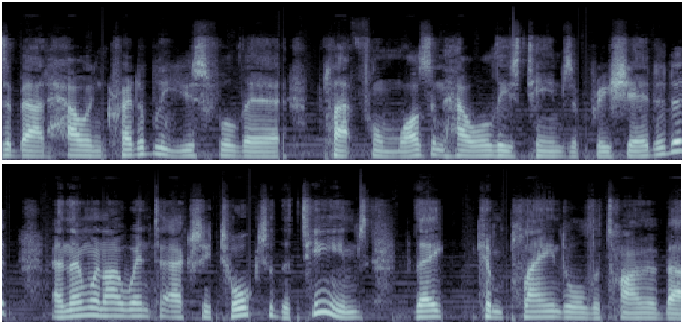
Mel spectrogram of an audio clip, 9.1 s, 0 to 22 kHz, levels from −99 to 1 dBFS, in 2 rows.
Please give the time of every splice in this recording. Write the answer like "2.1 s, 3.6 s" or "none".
none

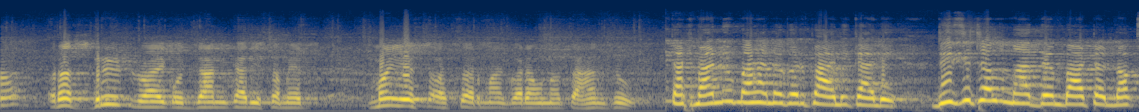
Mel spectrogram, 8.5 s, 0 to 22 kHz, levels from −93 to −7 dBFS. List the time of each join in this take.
5.0 s

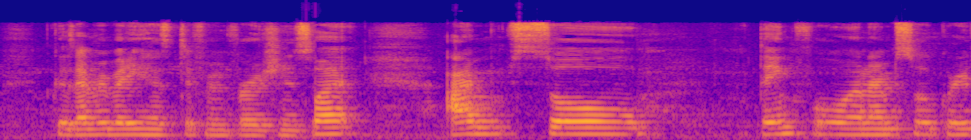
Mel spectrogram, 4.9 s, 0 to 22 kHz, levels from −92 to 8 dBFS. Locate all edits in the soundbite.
1.5 s

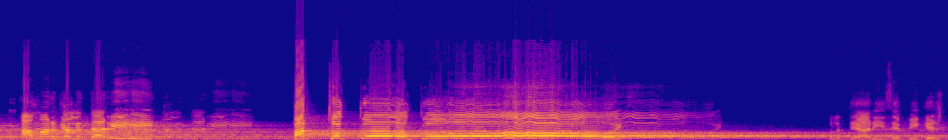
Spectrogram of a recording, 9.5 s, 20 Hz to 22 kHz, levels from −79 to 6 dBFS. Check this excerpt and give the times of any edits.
none

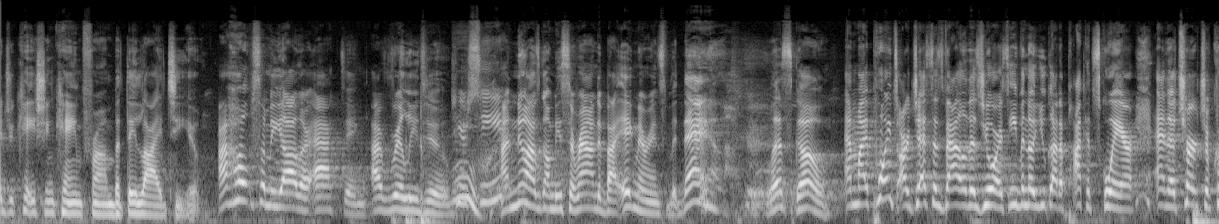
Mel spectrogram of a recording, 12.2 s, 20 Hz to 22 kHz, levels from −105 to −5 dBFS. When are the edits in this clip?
none

